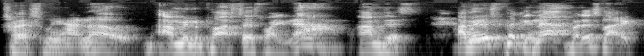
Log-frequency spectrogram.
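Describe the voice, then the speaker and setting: A man hosting a casual podcast, talking in an animated way, exclaiming loudly and speaking straight to his listeners. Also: mid-range voice, fairly quick, slightly rough. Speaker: podcast host.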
